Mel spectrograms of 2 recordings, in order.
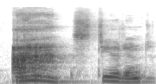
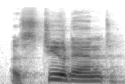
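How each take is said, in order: First: The "a" is long and full. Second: The "a" is short and reduced. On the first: The speaker calls it wrong. "No es para que digas" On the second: The speaker calls it right. "es corto. Haces el dropping"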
